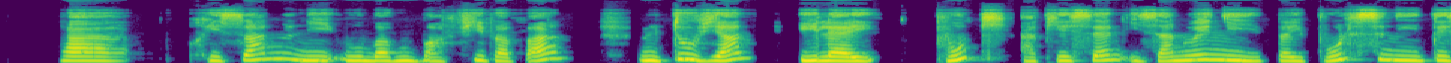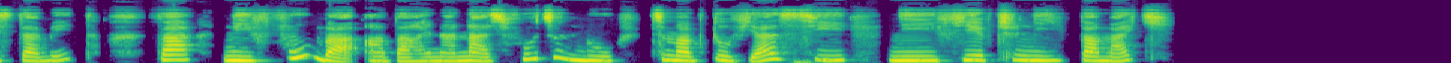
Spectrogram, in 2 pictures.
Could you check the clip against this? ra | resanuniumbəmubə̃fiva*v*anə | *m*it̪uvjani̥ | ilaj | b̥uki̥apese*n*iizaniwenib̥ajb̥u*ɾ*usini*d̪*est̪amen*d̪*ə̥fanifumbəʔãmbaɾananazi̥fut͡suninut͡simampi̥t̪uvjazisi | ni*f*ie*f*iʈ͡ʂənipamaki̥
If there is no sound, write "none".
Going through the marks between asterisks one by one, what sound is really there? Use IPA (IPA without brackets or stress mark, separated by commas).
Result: v, m, n, l, t̪, t̪, f, v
